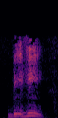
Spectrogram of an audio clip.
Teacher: وإن كانت مكسورة هي مثل بهي، يشبعون كسرتها حتى يتولد منها ياء لفظية، بشرط أن تقع الهاء بين متحركين.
